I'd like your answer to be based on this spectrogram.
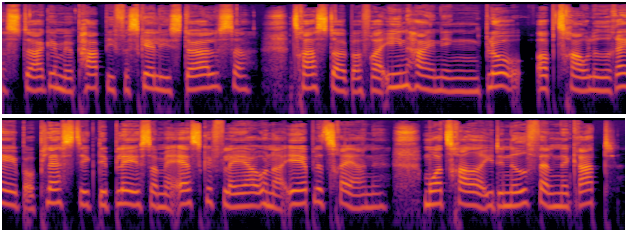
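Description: A woman giving a measured, rhythmic reading of her own first-person literary prose. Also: medium pitch, fairly even intonation, dry recording, clean studio sound.

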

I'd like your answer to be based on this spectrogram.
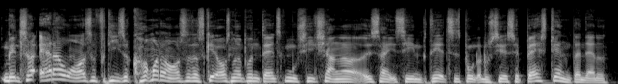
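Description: A man's voice: medium pitch, a little mellow, slightly rough, no room sound. A man hosting an interview, asking probing questions with stumbling restarts. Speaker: host.

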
